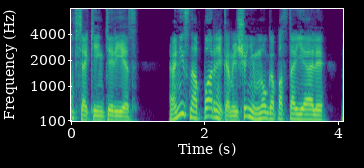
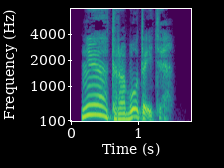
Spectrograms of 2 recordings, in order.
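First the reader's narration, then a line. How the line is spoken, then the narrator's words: Sighing. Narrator (Russian): вздохнул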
